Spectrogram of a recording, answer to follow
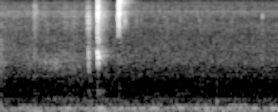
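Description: A few short, light clicks close together near the middle, over a faint low hum.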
